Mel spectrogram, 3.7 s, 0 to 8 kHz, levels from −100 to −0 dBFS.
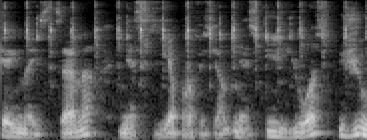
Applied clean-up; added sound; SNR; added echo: classical method log-MMSE.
